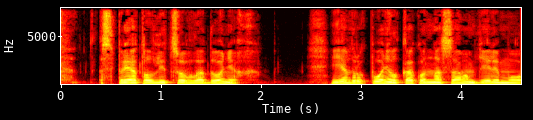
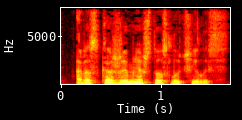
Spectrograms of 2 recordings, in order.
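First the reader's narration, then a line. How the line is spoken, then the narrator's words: Quiet request. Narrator (Russian): тихо попросил Чейд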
